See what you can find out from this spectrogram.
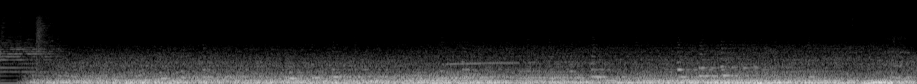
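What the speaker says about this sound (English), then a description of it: "this vehicle I'm riding in right now. It is moving." A moving vehicle rumbles steadily from inside the cabin, with a constant low road drone and no voices.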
